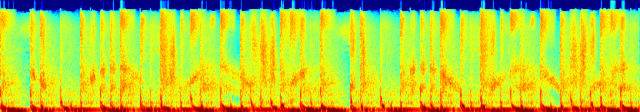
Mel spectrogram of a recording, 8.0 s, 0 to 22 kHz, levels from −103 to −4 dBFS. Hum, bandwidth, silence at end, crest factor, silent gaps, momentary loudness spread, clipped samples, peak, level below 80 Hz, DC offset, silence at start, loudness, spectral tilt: none; 17 kHz; 0 s; 8 dB; none; 4 LU; 0.1%; 0 dBFS; -10 dBFS; under 0.1%; 0 s; -12 LUFS; -4 dB/octave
